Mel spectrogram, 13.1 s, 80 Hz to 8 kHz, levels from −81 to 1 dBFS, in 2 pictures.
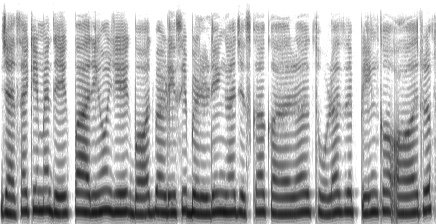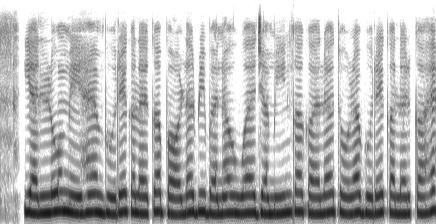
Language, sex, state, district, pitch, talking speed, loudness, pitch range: Hindi, female, Chhattisgarh, Sukma, 230 Hz, 180 wpm, -13 LUFS, 220-240 Hz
